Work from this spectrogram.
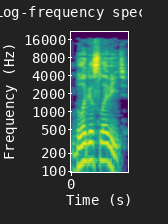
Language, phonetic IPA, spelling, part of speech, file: Russian, [bɫəɡəsɫɐˈvʲitʲ], благословить, verb, Ru-благословить.ogg
- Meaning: 1. to bless 2. to give one's blessing, to give permission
